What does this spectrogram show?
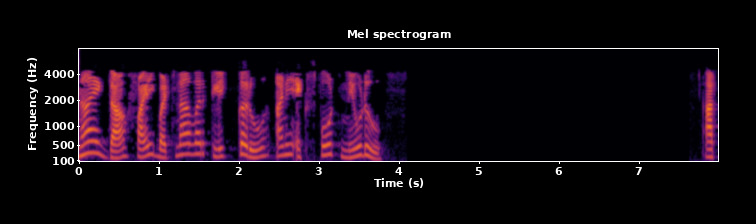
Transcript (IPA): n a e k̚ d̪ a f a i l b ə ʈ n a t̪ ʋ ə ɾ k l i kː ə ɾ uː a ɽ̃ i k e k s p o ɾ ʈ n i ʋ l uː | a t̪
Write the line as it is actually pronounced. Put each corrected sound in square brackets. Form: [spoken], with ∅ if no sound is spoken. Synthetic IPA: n a e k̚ d̪ a f a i l b ə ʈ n a [∅] ʋ ə ɾ k l i kː ə ɾ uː a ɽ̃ i [ʔ] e k s p o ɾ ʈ n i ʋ [ɽ] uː | a t̪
